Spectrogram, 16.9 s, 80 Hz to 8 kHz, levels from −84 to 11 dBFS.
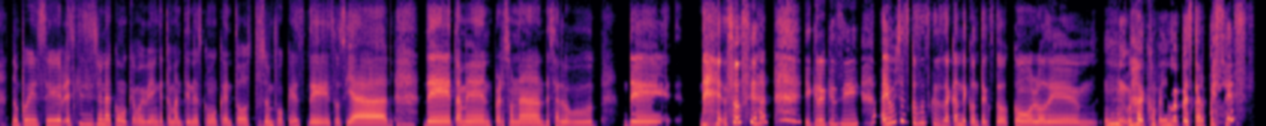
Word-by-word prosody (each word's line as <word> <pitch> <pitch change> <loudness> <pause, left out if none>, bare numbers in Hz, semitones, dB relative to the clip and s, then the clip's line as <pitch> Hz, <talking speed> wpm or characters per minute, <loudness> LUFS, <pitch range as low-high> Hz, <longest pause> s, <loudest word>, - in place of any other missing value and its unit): No 245 - -5
puede 265 0 -3
ser. 250 +1 -2
Es 240 - -3
que 290 - -10
sí 275 -1 -9
suena, 270 -1 -1
como 235 -5 -4
que 190 - -8
muy 200 +1 -5
bien, 200 0 -5
que 215 - -6
te 195 - -8
mantienes 190 +1 -6
como 195 -1 -6
que 190 - -6
en 185 -1 -6
todos 195 +1 -5
tus 205 -1 -11
enfoques, 200 +4 -7
de 180 0 -1
social, 185 0 +3 0.5
de 210 -1 +6
también 205 -1 +1
personal, 195 -1 -1
de 200 - -7
salud, 200 -1 -6 0.4
de 205 -1 +3 0.5
de - - +6
social, 355 -1 +5 0.5
y - - -6
creo 260 0 +2
que 275 +1 -6
sí. 275 0 -3 0.3
Hay 290 +3 +7
muchas 410 +3 -1
cosas 325 0 -4
que 295 -4 -8
sacan 240 +3 0
de 240 - +1
contexto, 200 +1 -4
como 210 -4 0
lo 200 -1 -1
de, 190 -1 -4
mm, 235 - -5 0.3
mm, 295 - +5
acompáñenme 255 -2 +1
a - - -7
pescar 230 +1 +3
peces. 275 +2 -1
210 Hz, 180 wpm, -21 LUFS, 195-255 Hz, 0.5 s, Hay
